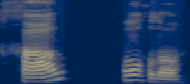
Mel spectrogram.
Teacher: xala oğlu birinci A düşəcək. Olacaq xal oğlu. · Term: birinci sait düşür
